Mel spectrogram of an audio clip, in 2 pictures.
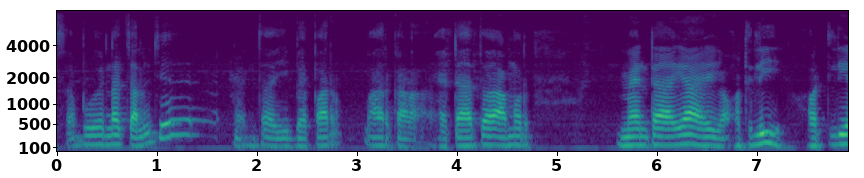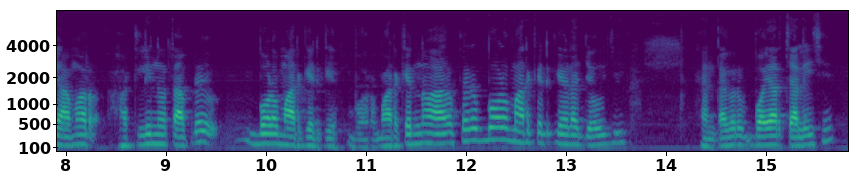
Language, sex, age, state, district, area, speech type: Odia, female, 30-45, Odisha, Bargarh, urban, spontaneous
